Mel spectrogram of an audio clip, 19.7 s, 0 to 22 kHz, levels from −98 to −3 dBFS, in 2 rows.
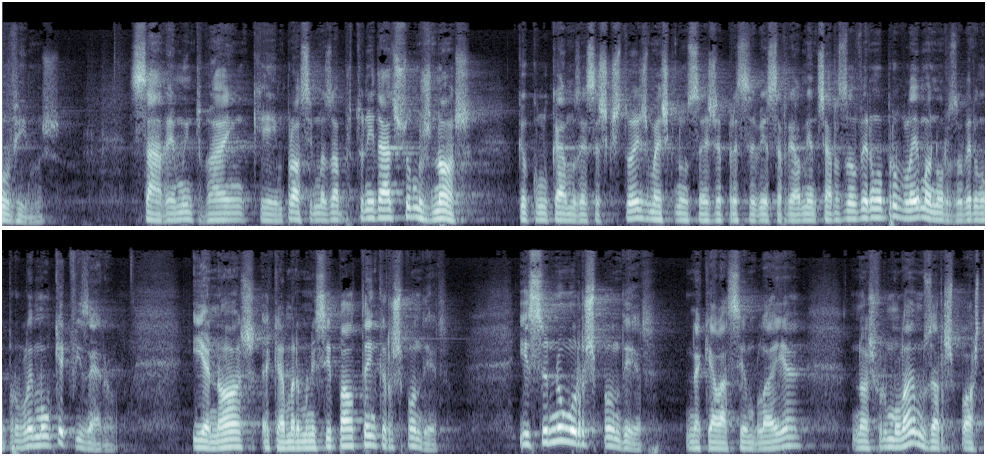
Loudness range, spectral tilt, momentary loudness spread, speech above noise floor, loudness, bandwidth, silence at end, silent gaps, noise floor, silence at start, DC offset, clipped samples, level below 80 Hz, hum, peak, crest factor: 3 LU; -4 dB/octave; 12 LU; 32 dB; -18 LUFS; 15.5 kHz; 0 s; none; -50 dBFS; 0 s; under 0.1%; under 0.1%; -52 dBFS; none; 0 dBFS; 18 dB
